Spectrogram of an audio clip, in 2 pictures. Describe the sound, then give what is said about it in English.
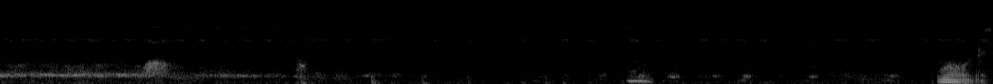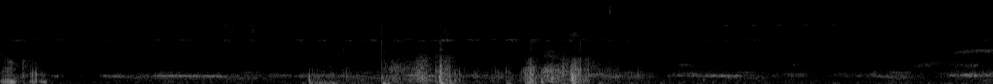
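A wild chicken gives a series of low, hooting calls at irregular intervals, a few louder bursts standing out, over a constant high buzzing of insects. “The sound nearby. Another kind of wild chicken.”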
